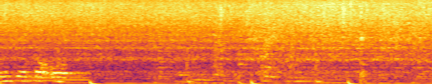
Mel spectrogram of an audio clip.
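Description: Wooden spoon stirring food in a stainless-steel pot on the stove, over a steady sizzling hiss, with a few low thumps of the spoon against the pot.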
